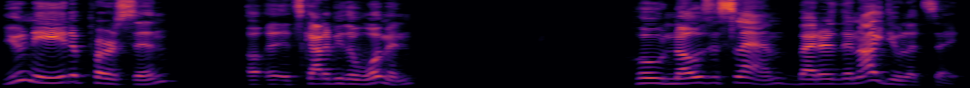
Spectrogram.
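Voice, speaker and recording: A man's voice: a little high, lively intonation, unhurried, long pauses, fairly bright tone. A man from the United States speaking in a casual interview as a guest, candid and rambling, often stopping to correct himself.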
